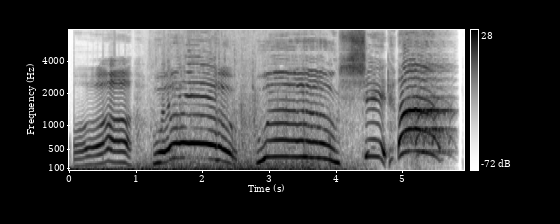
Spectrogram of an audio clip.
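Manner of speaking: high loud yelps of shock; startled screaming. Real, not acted. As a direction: shriek as the screen goes wild. Screen suddenly spins wildly.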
